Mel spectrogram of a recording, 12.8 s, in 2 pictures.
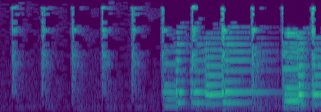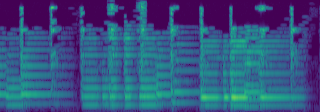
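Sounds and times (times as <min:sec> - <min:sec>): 
soprano accompaniment music: 0:03.2 - 0:12.8.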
